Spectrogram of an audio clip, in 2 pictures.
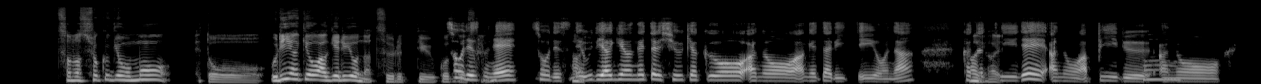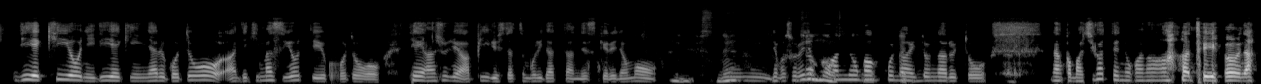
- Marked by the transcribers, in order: teeth sucking; laughing while speaking: "かなっていうような"
- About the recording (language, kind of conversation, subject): Japanese, advice, 小さな失敗で目標を諦めそうになるとき、どうすれば続けられますか？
